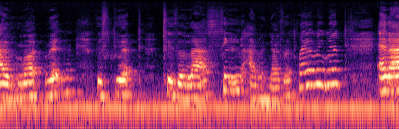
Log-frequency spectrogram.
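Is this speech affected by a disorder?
Yes: cerebral palsy.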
